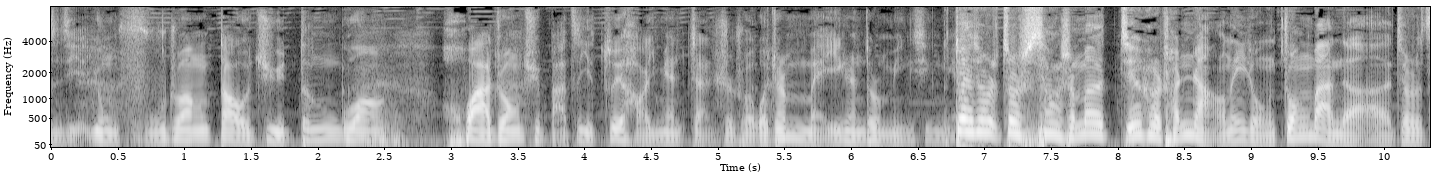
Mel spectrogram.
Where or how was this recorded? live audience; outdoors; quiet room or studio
outdoors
